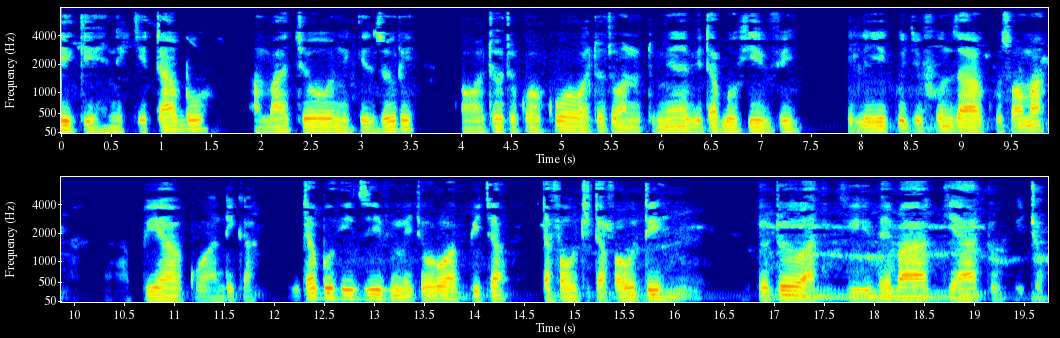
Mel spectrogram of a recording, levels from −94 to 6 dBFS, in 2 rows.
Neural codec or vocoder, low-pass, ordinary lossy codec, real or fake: none; 7.2 kHz; MP3, 32 kbps; real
